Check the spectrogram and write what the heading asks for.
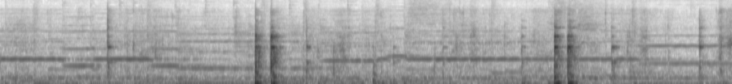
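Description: A utensil knocking and clinking against the bowl while potato salad is stirred, with two louder pairs of knocks, about four seconds in and again about eight and a half seconds in, over steady background music.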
